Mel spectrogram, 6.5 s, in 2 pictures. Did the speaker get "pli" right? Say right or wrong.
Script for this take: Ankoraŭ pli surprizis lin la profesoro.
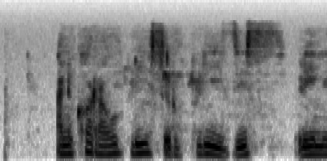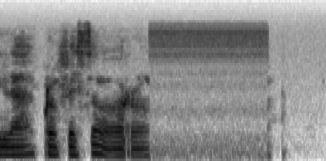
right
